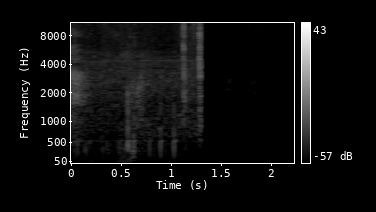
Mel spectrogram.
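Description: Near silence: faint background hiss with a few soft clicks, cutting off to dead silence a little over a second in.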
